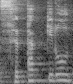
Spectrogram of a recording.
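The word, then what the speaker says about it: 세탁기: নিচে আছে এখানে সেথাক্কিরুল থল্লিদা, সেথাক্কি গয় গ, এখানে দুইটাই কয় ক উচ্চারণ হবে।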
